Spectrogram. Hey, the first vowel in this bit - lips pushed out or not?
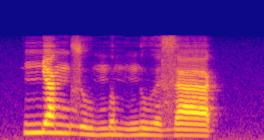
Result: no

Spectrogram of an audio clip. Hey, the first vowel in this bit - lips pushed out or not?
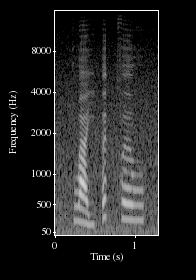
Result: no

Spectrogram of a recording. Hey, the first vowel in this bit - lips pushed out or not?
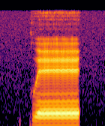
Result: no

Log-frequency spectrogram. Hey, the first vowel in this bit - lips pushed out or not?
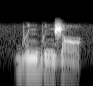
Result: no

